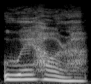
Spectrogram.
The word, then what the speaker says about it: Uehara: nice work I'm sayoko uehara nice to meet you yes urahara rhymes with secondary ooh seconds so uh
